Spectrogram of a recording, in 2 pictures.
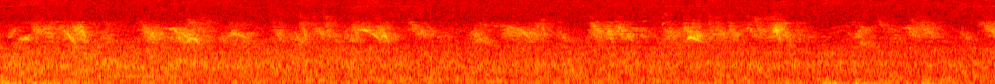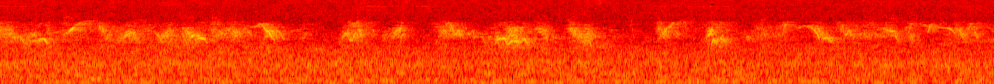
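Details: A Eurasian tree sparrow sings near its nest on a roof. Dense, high, rapid chirps and twittering run continuously, with overlapping notes suggesting several sparrows calling together. Soft background hiss throughout, with no music or narration.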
